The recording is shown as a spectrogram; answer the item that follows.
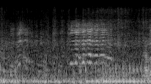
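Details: Goats being shipped by sea from Medang Island to Sumbawa Island, NTB, Indonesia. A short, wavering, nasal bleat rises over a steady low engine-like hum, with faint background noise.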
